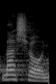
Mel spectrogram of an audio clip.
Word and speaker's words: Machon: The pronunciation of your name, the French, Machon. Machon, yes. Okay.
